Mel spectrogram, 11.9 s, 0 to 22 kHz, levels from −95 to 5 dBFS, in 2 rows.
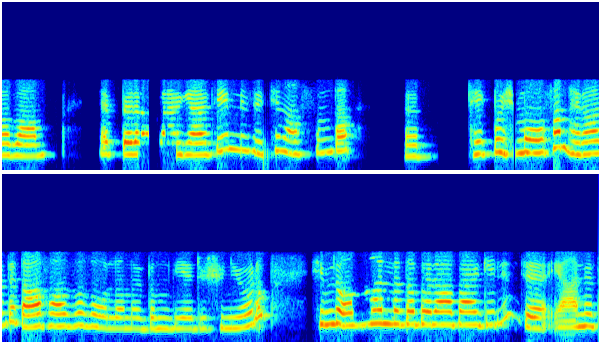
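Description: Speech comes through a narrowband Bluetooth CVSD headset codec for the whole clip. The band runs only from about 200 Hz to 3.5 kHz, which fits a 64 kbps CVSD link. That codec sends one bit per sample, saying only up or down, with an adapting step. Loud high sounds outrun the step and distort. Sibilants turn scratchy, and a granular hiss sits under the speech. The damage is plainly audible. There is also unconcealed Bluetooth headset packet loss at two points. From 2.62 to 2.71 s, 52.5 ms of audio drops out in pieces scattered over 75 ms. The longest gap is 15 ms. This points to around seven lost packets. It sounds like a brief rough crackle with hard-edged holes. From 5.12 to 5.17 s, 30 ms goes missing, which suggests about four packets. Nothing fills these gaps, so the edges are abrupt, and the speech comes back briefly quieter.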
